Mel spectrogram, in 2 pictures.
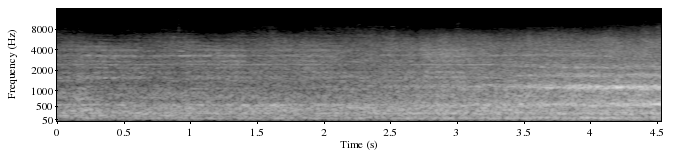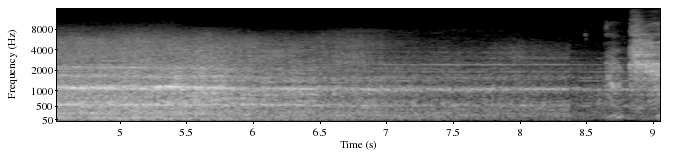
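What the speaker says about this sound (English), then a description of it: "That's a pretty long train." A long freight train rumbles past, its broad steady roar swelling to a peak midway and slowly easing off, with no talk over it.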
